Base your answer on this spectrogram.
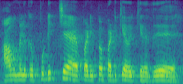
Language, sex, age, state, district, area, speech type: Tamil, female, 60+, Tamil Nadu, Tiruchirappalli, rural, spontaneous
